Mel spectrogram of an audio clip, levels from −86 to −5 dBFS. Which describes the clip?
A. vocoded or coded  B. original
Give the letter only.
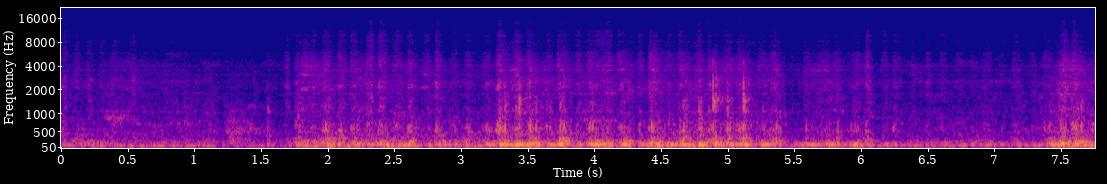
A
